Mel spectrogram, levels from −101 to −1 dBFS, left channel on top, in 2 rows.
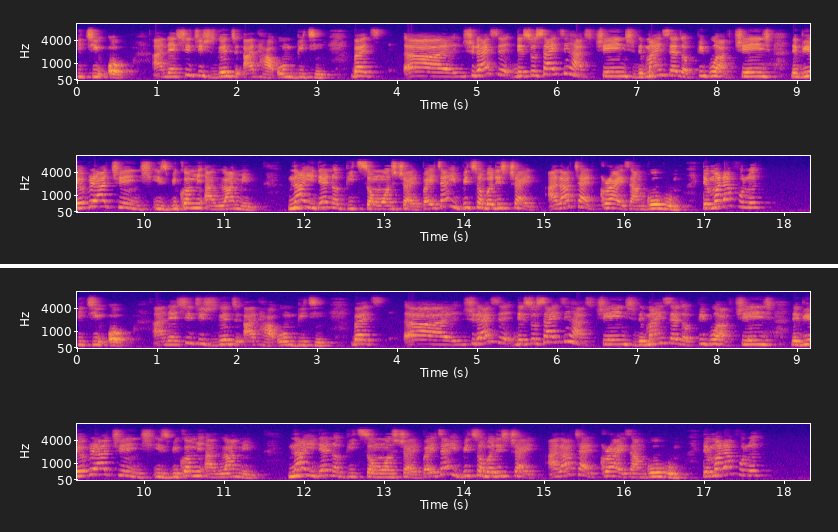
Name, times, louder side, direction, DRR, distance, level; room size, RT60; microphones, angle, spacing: voice 1, 0.0-3.8 4.1-17.7, left 4 dB, 85° left, 6 dB, 1.2 m, -29 dB
6.7 x 4.7 x 3.0 m, 0.36 s
head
